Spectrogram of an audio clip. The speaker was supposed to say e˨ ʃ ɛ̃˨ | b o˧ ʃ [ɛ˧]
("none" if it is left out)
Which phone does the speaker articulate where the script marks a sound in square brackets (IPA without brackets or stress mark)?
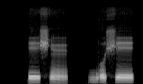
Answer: e˧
